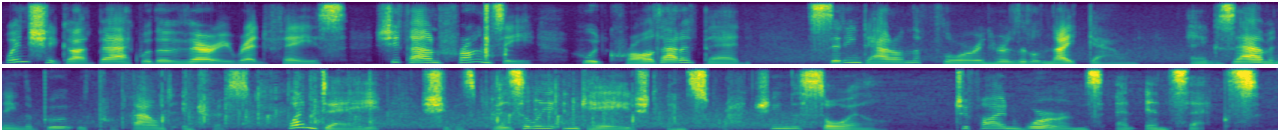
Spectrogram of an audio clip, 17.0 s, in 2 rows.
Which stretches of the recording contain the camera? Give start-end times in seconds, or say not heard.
3.1-3.8.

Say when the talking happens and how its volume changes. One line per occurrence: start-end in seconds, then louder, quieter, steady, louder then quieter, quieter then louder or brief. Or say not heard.
0.0-16.9 steady.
